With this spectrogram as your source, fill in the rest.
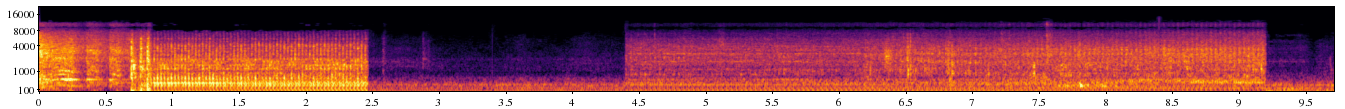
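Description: A 2005–08 Audi A4 B7 with the 2.0 Turbo FSI engine runs after an oil change, its steady hum broken by a short quieter gap before the engine sound returns, close and continuous.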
